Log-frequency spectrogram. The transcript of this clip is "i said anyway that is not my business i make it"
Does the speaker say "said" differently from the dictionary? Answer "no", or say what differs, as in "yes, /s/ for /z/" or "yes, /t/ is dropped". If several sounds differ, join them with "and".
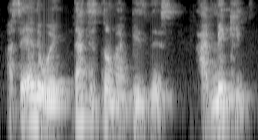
yes, /d/ is dropped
